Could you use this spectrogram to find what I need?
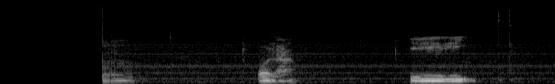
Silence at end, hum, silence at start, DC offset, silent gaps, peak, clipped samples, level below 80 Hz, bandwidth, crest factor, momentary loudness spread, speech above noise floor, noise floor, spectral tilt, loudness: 0.8 s; none; 1 s; under 0.1%; none; -14 dBFS; under 0.1%; -60 dBFS; 11 kHz; 18 dB; 26 LU; 32 dB; -57 dBFS; -8.5 dB/octave; -29 LUFS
